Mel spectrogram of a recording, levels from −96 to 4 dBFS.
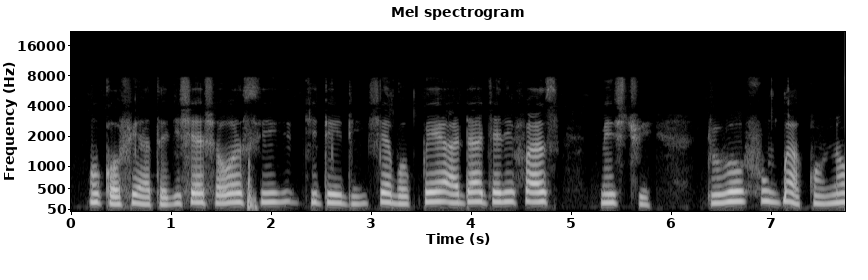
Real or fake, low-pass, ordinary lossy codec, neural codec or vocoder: real; none; none; none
